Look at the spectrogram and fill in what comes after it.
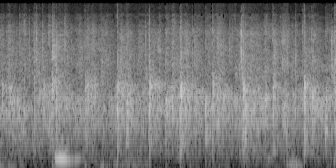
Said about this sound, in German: Danke für den kurzen Impuls und die Intervention. Kleiner Applaus auch für dich.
